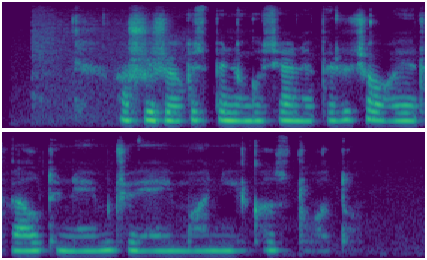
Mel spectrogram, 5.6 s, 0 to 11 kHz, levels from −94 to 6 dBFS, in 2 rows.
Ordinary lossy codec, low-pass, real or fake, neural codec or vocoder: MP3, 96 kbps; 9.9 kHz; real; none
